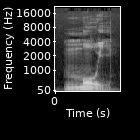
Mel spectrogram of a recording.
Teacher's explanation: piensen en una deslizada como una I que se pronuncia como una Y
